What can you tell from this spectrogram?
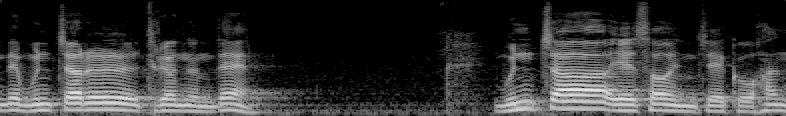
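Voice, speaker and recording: A man is speaking. Audible room echo follows his voice. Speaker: pastor. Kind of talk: sermon. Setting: church. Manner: halting, many fillers.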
